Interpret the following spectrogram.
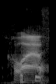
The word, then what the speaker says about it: Claff: Claff. Yeah. Yeah. He's close to the clap, but it's Claff.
